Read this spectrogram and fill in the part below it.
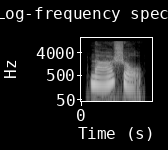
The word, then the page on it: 拿手: ná shǒu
